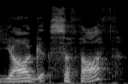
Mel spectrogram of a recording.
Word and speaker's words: Yog-Sothoth: I will say, the name is Yog-Sothoth. Yog-Sothoth? Yeah, think the Egyptian god Thoth.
